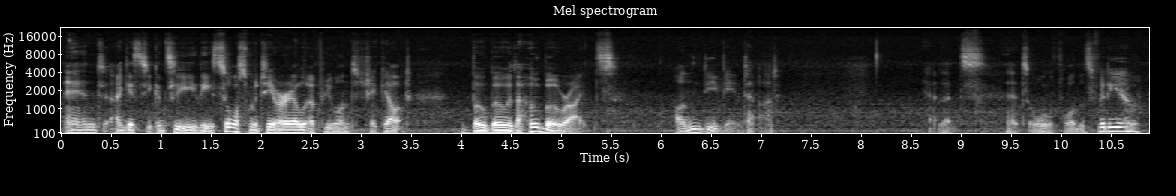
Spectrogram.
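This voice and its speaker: A man's voice: fairly low pitch, expressive, measured pace, gravelly, warm tone, a little hiss or hum. A man hosting and narrating a comic dub in a casual, story-reading style. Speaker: comic dub reader and channel host. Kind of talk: casual video intro and scripted first-person narration.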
